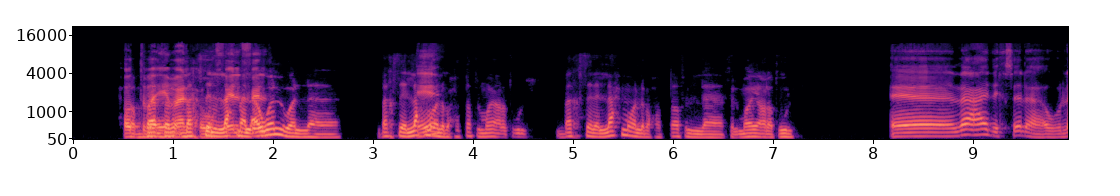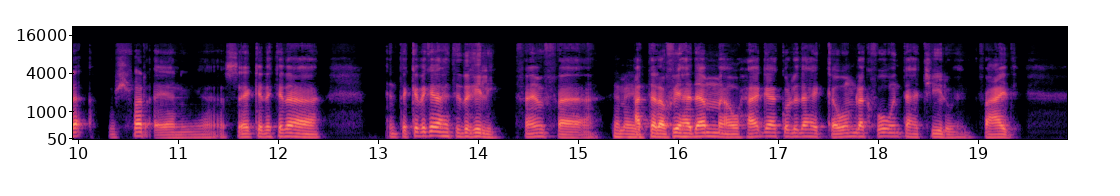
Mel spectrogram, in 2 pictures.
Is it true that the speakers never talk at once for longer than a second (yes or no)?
no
